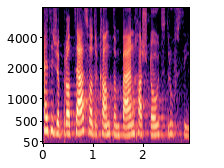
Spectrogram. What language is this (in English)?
Swiss German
